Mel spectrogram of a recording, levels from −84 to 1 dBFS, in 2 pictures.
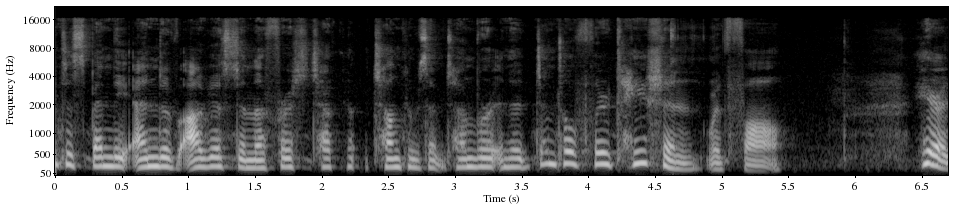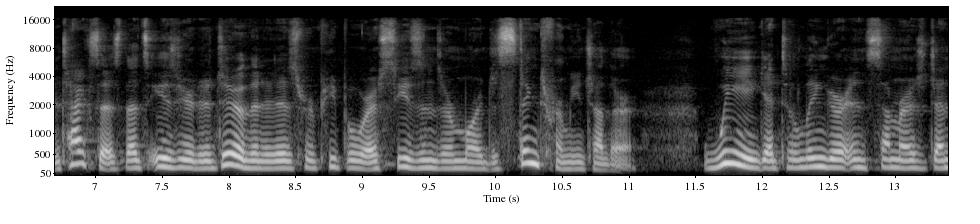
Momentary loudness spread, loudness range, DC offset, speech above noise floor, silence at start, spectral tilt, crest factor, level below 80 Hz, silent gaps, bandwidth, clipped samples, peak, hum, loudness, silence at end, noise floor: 11 LU; 5 LU; under 0.1%; 32 dB; 0 s; -5 dB/octave; 18 dB; -84 dBFS; none; 17 kHz; under 0.1%; -6 dBFS; none; -24 LUFS; 0 s; -55 dBFS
